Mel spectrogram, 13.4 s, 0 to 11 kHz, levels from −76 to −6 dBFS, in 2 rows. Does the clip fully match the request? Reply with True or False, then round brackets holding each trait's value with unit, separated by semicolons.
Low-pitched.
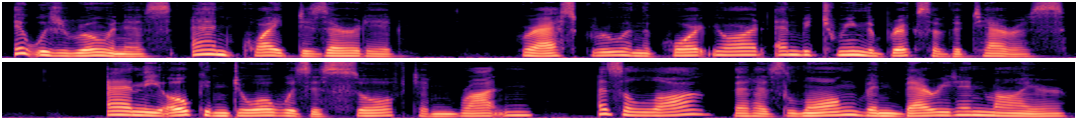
False (165 Hz)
